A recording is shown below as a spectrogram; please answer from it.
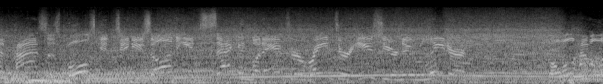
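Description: Race car engine running at full tune during a street circuit race in Toronto, a steady high revving drone with shifting pitch sweeps, loud and continuous, with a commentator talking over it throughout.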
